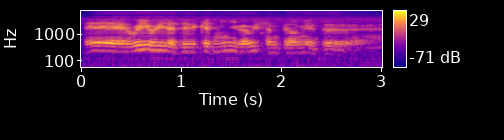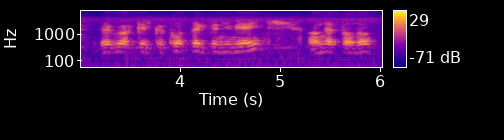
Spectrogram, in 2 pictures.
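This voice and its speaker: In an on-air ham radio exchange, a man speaks at normal speed in a lowish, steady voice, using many fillers and spelling call signs phonetically. His handheld microphone comes through a receiver as thin, narrowband digital audio with a faint hiss.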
